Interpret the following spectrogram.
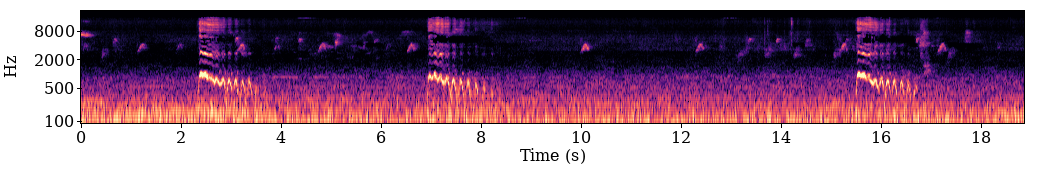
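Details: Three rough, descending barks from a raccoon, separated by about five and eight seconds, against a constant low rumble and scattered high bird chirps.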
